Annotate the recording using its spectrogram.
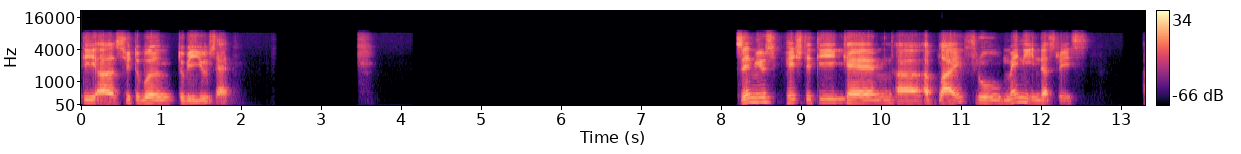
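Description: A young man talks steadily through an online call, pausing briefly.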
